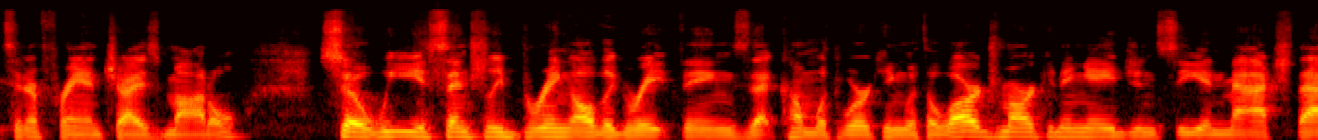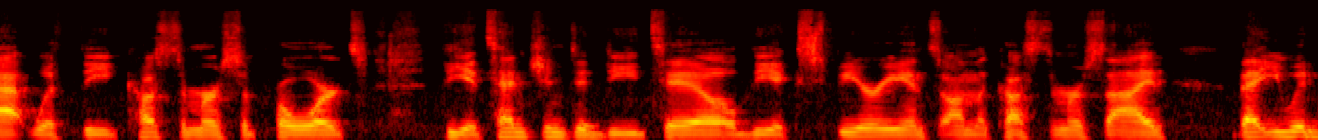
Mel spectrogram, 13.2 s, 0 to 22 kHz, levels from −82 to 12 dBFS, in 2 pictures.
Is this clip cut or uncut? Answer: uncut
